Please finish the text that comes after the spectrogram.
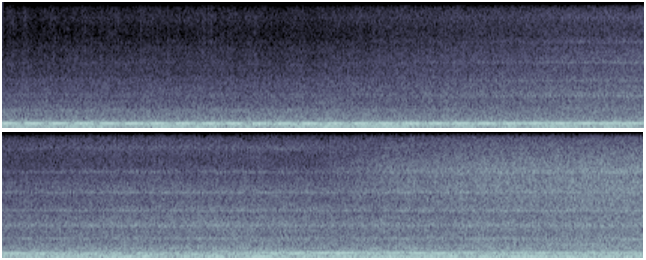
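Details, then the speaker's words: Corn grain dryer fired up again after troubles, heat on: a loud, steady fan roar with a constant low hum and even burner rush, no rattles or surging; running normally. "Well I wasn't here today but can you hear that beautiful sound? That is what we've been waiting for."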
